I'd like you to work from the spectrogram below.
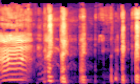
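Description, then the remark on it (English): A dog lets out a short, high whine, then pants in quick, breathy bursts, with no one talking. “I've learned that your dog makes weird noises.”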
